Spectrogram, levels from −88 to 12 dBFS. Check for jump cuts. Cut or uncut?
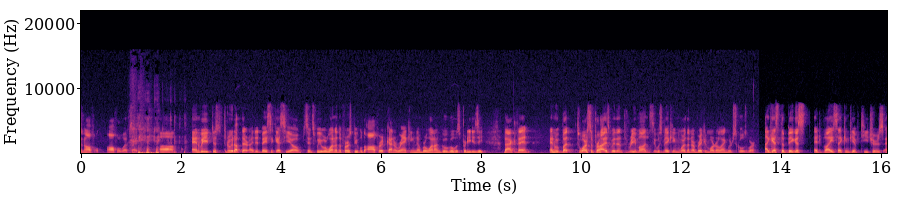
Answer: cut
